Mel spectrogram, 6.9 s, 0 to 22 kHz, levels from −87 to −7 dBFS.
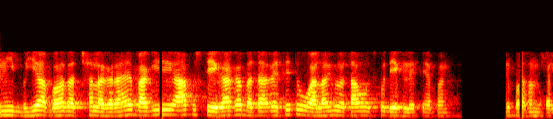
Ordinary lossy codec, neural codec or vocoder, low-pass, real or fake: AAC, 32 kbps; none; 3.6 kHz; real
